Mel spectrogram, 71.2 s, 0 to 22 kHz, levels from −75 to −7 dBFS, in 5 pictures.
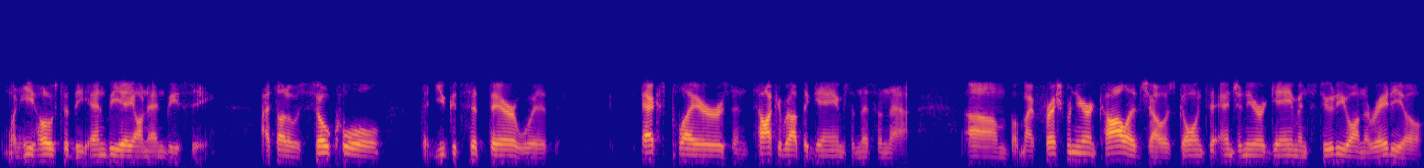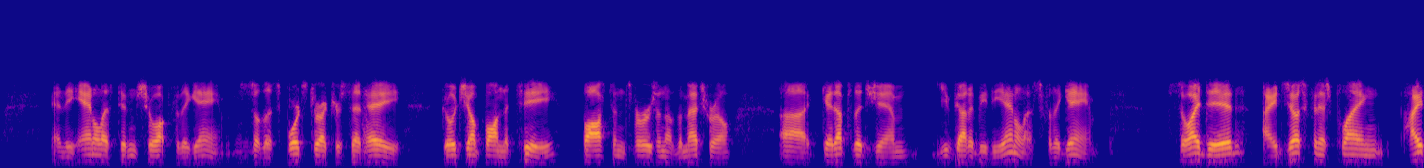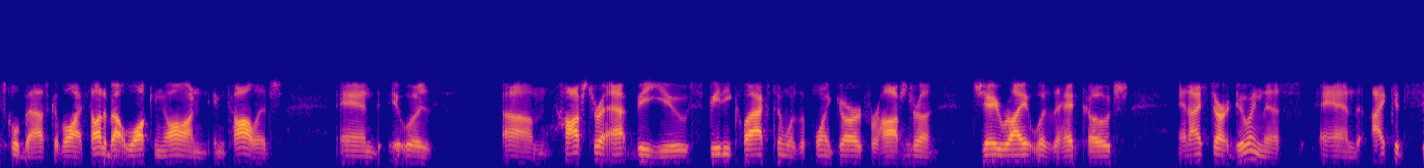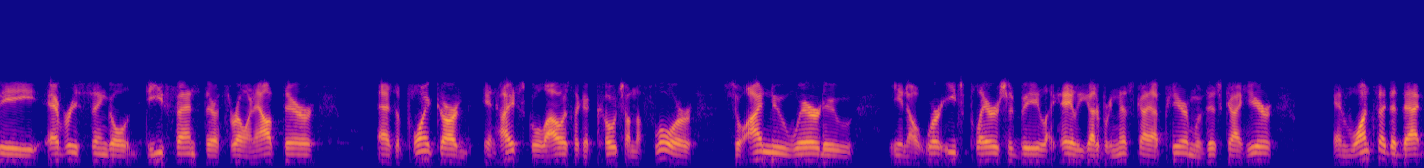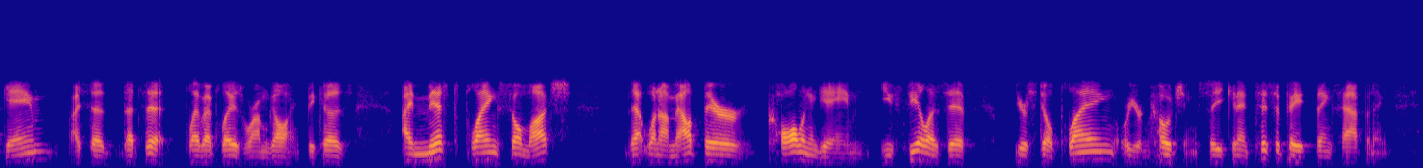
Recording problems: phone-call audio; poor line; nothing above 3 kHz

